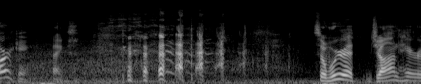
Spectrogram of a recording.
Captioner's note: laughs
